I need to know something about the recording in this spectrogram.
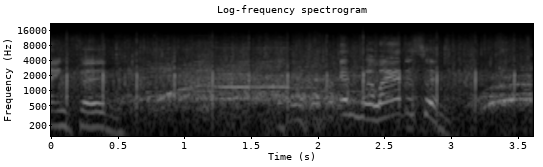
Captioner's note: applause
